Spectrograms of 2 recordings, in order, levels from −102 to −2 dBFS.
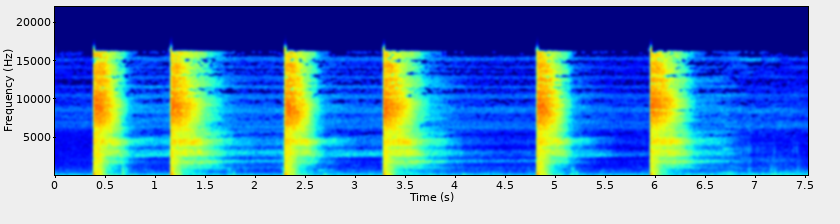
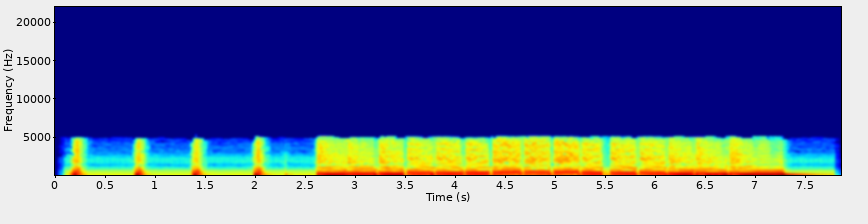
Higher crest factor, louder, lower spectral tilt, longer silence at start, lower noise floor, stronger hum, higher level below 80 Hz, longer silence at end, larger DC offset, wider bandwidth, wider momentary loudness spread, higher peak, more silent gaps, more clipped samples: first, 22 dB vs 14 dB; second, -17 LUFS vs -14 LUFS; second, 0.5 dB/octave vs -9.5 dB/octave; first, 0.4 s vs 0.15 s; first, -65 dBFS vs -38 dBFS; neither; second, -58 dBFS vs -32 dBFS; first, 1.2 s vs 0.1 s; second, under 0.1% vs 0.3%; first, 16.5 kHz vs 5.2 kHz; first, 16 LU vs 7 LU; about the same, -2 dBFS vs 0 dBFS; neither; neither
